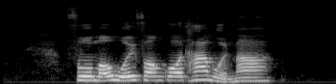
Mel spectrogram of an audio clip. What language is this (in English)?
Cantonese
